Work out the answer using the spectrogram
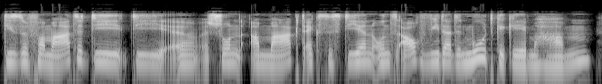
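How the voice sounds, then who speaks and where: A woman's voice: low voice, fairly even intonation, measured pace, no echo, dull audio. A middle-aged woman giving casual, reflective interview answers, thinking aloud in long, rambling explanations. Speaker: audio drama producer and editor, interviewee.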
